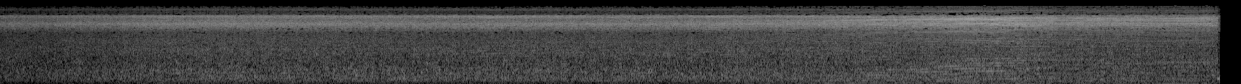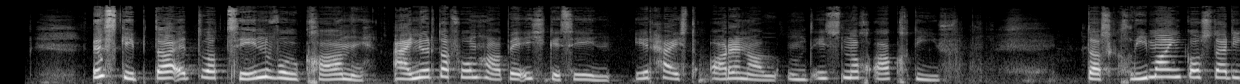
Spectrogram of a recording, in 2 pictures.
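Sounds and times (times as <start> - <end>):
rainforest ambience: 0.0 - 12.0
speech: 13.4 - 22.2, 23.3 - 24.8.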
